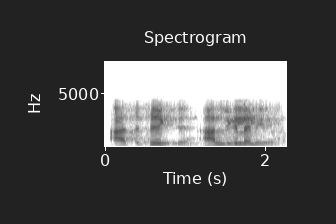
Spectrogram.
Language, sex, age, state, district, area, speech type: Maithili, male, 30-45, Bihar, Begusarai, urban, conversation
